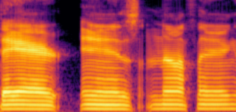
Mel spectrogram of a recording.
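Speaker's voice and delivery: unsettling, eerie, creepy delivery. Retelling what the clay girl says in the video: imitating an off-putting voice. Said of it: "That's my impression of the voice".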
